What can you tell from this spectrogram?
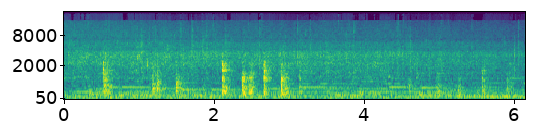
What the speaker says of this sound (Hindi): तो ऑयल गरम हो चुका है। सबसे पहले हम लोग लेते हैं गार्लिक,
